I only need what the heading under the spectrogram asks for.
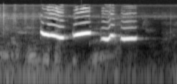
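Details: Call of a female white-rumped shama, in breeding mood, summoning a male: a brief soft lead-in, then four loud pure whistles, two longer ones followed by two shorter, lower notes.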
